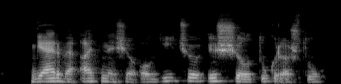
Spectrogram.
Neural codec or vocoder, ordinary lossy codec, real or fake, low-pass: none; Opus, 64 kbps; real; 10.8 kHz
